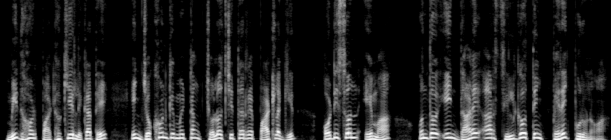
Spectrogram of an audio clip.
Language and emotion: Santali, happy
